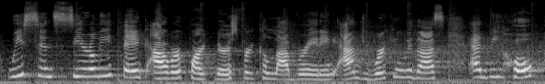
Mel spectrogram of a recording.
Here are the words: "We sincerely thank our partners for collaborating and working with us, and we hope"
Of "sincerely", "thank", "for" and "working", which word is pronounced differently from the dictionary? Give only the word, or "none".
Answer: none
